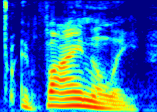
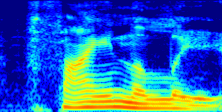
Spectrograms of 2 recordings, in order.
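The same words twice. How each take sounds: First: Finally said louder, falling; emphatic finally. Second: Finally stretched slowly; slow, savoured finally; drawn-out finally. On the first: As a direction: hit finally firmly. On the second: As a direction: drag out finally. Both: Shown as a demonstration.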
